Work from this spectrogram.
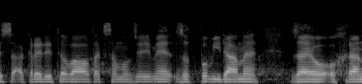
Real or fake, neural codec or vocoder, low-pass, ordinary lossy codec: fake; codec, 16 kHz, 8 kbps, FunCodec, trained on Chinese and English, 25 frames a second; 7.2 kHz; Opus, 16 kbps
